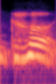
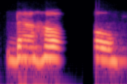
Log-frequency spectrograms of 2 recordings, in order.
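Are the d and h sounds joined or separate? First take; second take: joined; separate. First: The d and h are joined in one sound. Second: The d and h are said as separate sounds. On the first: The speaker calls it right. "इसका sound भी एक निकालना है" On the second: The speaker calls it wrong. "ऐसा नहीं"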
